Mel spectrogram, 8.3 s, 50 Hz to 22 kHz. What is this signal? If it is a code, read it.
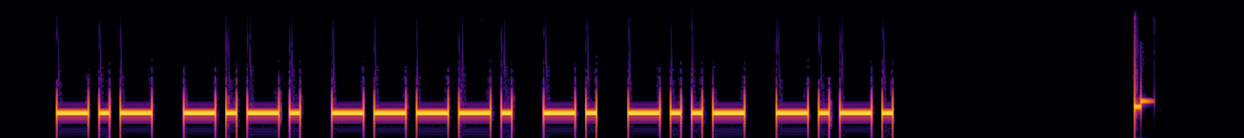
Morse code, heard as a keyed tone, about 17 wpm, 700 Hz. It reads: KC9NXC
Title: USA Call Signs 17wpm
